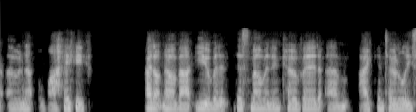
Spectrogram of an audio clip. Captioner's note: chuckles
